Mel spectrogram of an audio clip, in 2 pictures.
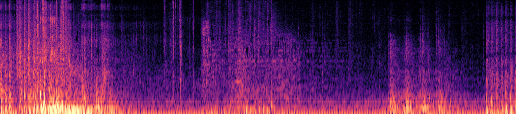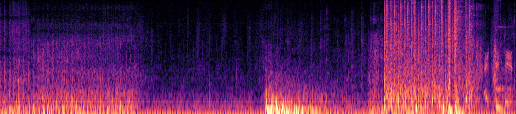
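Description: Bursts of video game gunfire, loud rattling volleys and single shots coming in separate clusters, with quieter gaps of background game sound between them.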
